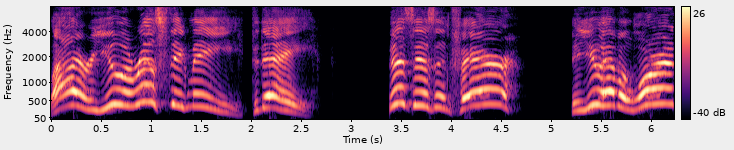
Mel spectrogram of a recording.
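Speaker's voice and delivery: put-on mascot mouse voice. Acting out a man being arrested, in a Chuck E. Cheese voice. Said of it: "he would have Chuck E. Cheese's voice".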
